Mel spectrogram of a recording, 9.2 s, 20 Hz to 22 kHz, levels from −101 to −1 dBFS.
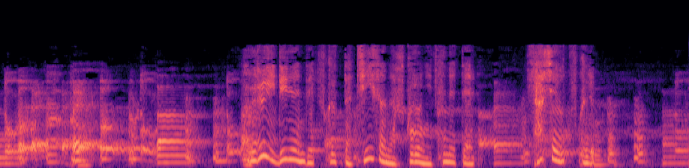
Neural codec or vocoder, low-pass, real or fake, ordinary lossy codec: codec, 16 kHz, 4 kbps, FunCodec, trained on LibriTTS, 50 frames a second; 7.2 kHz; fake; MP3, 32 kbps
